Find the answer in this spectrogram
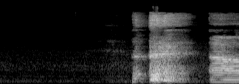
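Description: After more than a second of near silence, a man clears his throat once, a short, loud rasp about a second and a half in.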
